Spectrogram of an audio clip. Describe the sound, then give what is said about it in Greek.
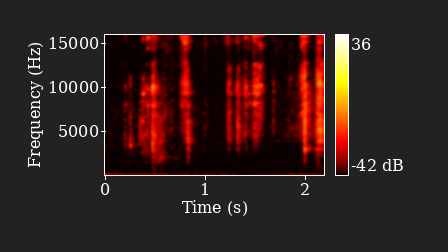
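Keys jangling in a run of light metallic jingles and clinks, scattered irregularly and fairly quiet, over a low steady background hum with no talking. “Σε παρακαλώ, άφησε τα κλειδιά μου ήσυχα.”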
